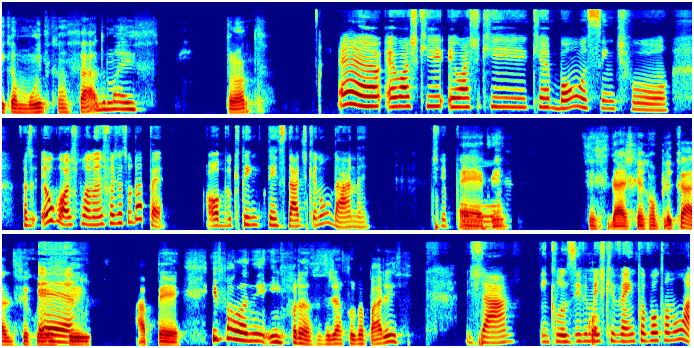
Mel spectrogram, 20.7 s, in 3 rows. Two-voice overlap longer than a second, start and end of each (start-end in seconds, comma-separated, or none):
none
